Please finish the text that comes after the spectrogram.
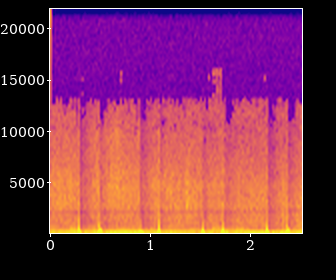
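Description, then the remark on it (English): A man's heartbeat played through a heart monitor held facing him: four steady lub-dub double thumps at a brisk pace, amplified, riding over a constant low electronic hum with no one speaking. “They're holding the heart machine, and she has it faced toward him, so you'll hear his heartbeat and what happens next.”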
